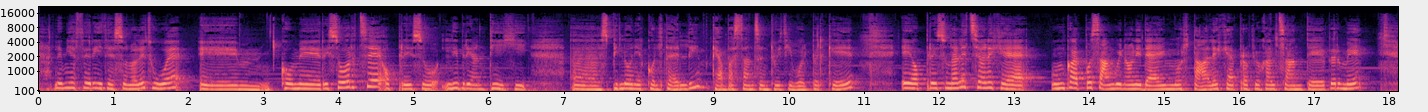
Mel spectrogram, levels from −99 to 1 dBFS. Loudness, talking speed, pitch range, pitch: -24 LUFS, 135 wpm, 180-220 Hz, 195 Hz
